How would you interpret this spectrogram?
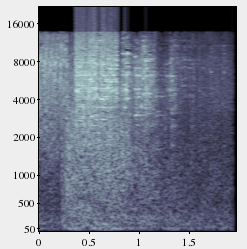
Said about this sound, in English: The driver short circuits. The cab lurches forward. It hits a wall and explodes.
